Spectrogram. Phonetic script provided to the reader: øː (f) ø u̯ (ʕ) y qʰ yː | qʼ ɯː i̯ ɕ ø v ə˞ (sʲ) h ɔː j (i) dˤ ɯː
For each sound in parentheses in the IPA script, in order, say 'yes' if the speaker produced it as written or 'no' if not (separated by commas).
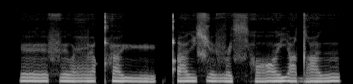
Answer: yes, yes, yes, no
